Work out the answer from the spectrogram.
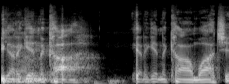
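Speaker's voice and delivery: put-on Boston accent. Urging someone to watch The Departed, imitating a Boston accent. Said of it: "But you and your Boston".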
